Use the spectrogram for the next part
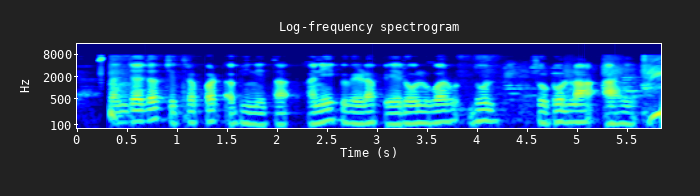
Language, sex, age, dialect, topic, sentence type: Marathi, male, 25-30, Varhadi, banking, statement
